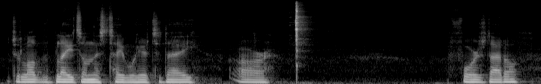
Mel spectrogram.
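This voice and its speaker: A man's dark, mellow voice in an English accent, flat and monotone, at a fairly quick pace broken by long, frequent pauses. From England. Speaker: knife reviewer, YouTuber. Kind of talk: casual product review. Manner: casual, hesitant with fillers.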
